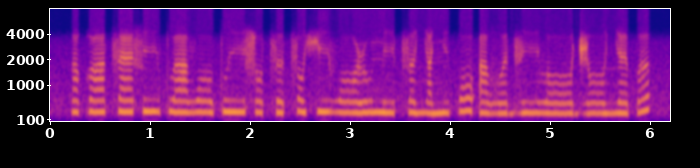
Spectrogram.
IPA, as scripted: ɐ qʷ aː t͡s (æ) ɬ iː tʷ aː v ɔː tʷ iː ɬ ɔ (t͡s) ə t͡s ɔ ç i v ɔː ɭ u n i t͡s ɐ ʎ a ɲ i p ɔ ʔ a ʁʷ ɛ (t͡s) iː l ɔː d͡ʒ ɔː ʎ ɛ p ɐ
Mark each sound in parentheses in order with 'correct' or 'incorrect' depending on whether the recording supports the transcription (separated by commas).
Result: correct, correct, incorrect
